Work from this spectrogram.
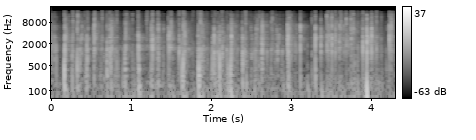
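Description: An empty green plastic ice cube tray, held close, has its round cavities tapped and scratched rapidly with long nails. The result is a quick, uneven stream of sharp, bright clicks and scratchy rasps that stop dead with no ring, and little low end.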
